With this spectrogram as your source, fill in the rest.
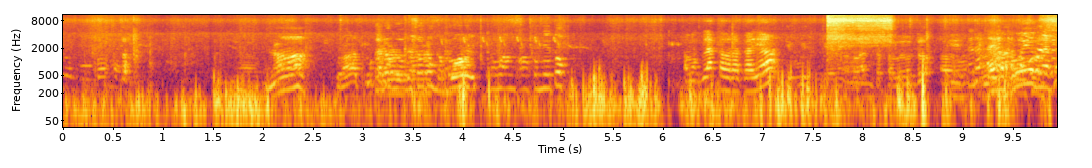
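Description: Several men and women talk and call out nearby outdoors.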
